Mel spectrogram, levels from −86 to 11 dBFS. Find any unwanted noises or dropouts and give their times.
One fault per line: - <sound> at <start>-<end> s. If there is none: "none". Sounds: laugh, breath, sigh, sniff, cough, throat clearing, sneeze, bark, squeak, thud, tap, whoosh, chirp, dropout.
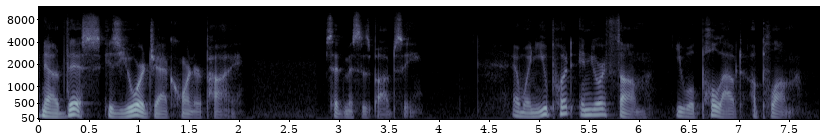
none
